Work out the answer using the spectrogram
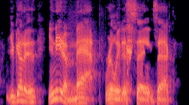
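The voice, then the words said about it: Michigan accent. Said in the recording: “I said that like a Michigan person.”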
